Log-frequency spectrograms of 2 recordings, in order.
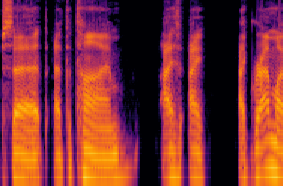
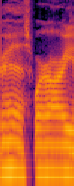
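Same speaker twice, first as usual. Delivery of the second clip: imitated yelling; 3 semitones higher than usual. Retelling how a friend searching for the speaker yelled: imitating a friend yelling. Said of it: "my buddy yells for me".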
